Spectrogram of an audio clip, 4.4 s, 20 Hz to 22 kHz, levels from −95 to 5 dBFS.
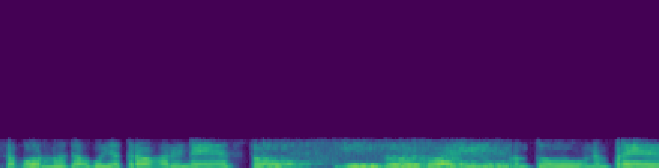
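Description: Throughout, the speech passes through an AMR narrowband mobile codec. Nothing above 3.7 kHz survives. The heavy, buzzy, synthetic damage points to a very low bitrate, around 5 kbps.

From 1.75 to 3.39 s, the speech turns suddenly roomy and hollow, with thinner bass and audible room noise. Level barely changes. A switch to a distant microphone is the likely cause.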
